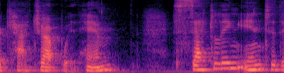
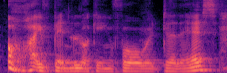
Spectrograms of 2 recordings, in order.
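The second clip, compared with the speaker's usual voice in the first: low relishing tiger; 6 semitones lower, faster than usual. Acted. Tiger relishing his lunch.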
